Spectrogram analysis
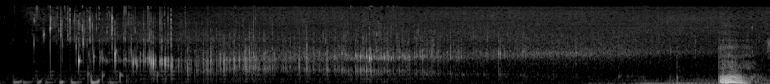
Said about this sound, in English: It's a fizzy drink being poured into a glass. A fizzy drink.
